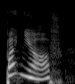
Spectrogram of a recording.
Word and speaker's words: поняв: Поняв. Депричастие. Суффикс «в». Ударение ставится на букву перед суффиксом. Поэтому цифру 3 я взяла.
